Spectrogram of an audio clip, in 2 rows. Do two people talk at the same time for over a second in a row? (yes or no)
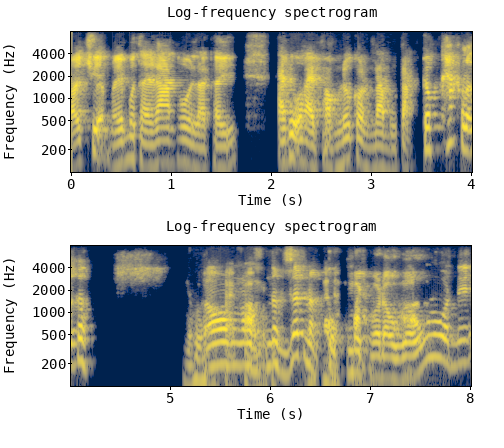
yes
